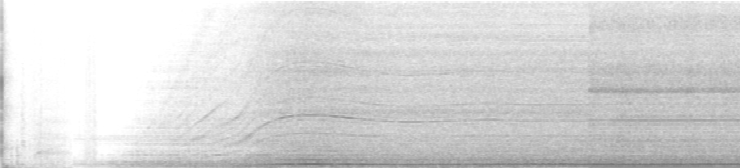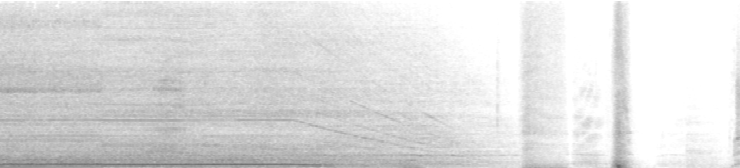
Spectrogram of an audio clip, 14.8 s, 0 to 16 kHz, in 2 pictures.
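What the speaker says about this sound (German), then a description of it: "Und jetzt werden wir nämlich mit dem 6er Bohrer durchbohren." Power drill with a 6 mm bit bores through a workpiece for a compact mobile router table fitted with a Kreg insert plate, a steady high whine that ramps up, holds for several seconds, then spins down, followed by brief clicks.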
